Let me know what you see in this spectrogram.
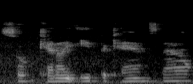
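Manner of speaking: barely audible, very hushed whisper. Voicing a character who leans over to another: hushed whisper. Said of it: "in a very hushed whisper".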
